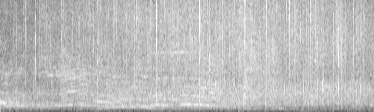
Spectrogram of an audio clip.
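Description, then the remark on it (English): A crowd applauds steadily for several seconds, a dense, even wash of many hands clapping at once, with a few faint whoops and voices rising through it. “Yeah, you can clap now, but I thought I was gonna die that day.”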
